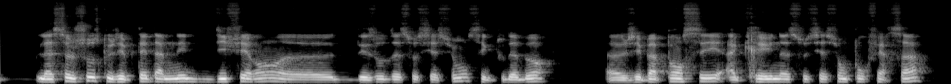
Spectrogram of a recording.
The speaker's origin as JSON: {"language": "French", "town": "Roanne", "region": "Auvergne-Rhône-Alpes", "country": "France", "tie": "born there", "said": "j'étais parti marcher entre ma ville natale, Roanne, et Lyon."}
